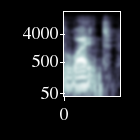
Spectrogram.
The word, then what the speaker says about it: Licht: Anyways, Chris Licht, or I think it's pronounced Light, branded Don Lemon's comments as unacceptable during a 9 a.m.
